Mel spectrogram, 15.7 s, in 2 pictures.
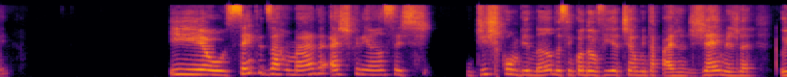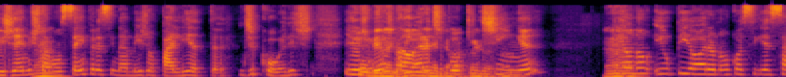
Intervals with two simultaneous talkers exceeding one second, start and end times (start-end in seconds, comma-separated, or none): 11.4-13.1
